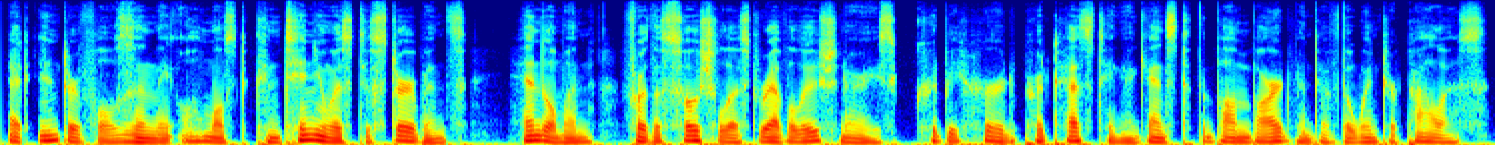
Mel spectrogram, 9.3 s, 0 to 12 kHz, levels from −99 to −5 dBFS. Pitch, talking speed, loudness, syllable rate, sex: 90 Hz, 150 wpm, -21 LUFS, 5.6 syllables/s, male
